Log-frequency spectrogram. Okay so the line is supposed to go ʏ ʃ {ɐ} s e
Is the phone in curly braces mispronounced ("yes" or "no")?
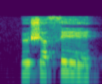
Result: no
